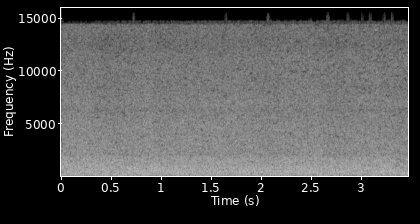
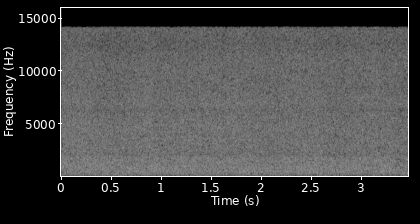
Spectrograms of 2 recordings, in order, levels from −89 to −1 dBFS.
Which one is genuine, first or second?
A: first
